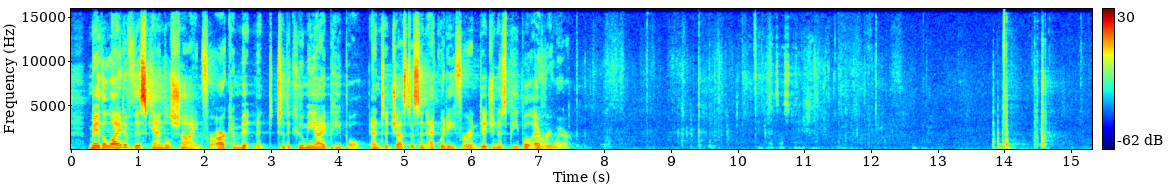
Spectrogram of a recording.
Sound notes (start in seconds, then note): none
